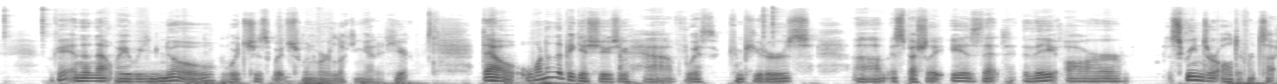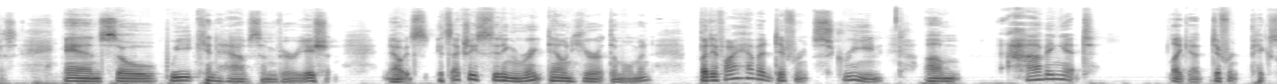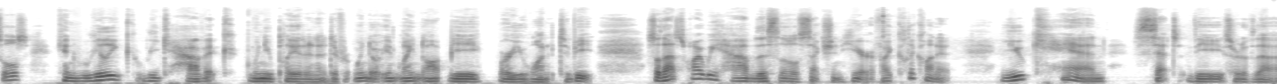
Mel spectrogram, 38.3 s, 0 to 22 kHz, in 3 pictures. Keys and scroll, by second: 1.8-3.9 typing, 5.0 Delete, 9.9 Delete.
